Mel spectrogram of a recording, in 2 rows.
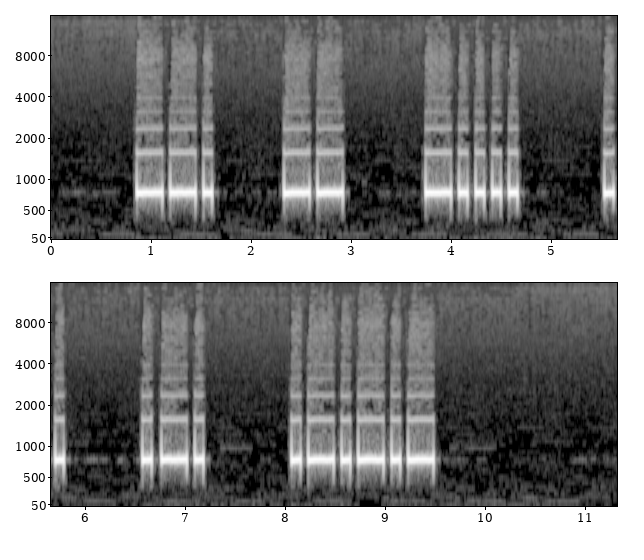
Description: Morse code, heard as a keyed tone, about 14 wpm, spaced as for 8 wpm, 780 Hz. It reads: GM6IR.
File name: Onlinelehrgang / morsen / DJ4UF Morsen14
